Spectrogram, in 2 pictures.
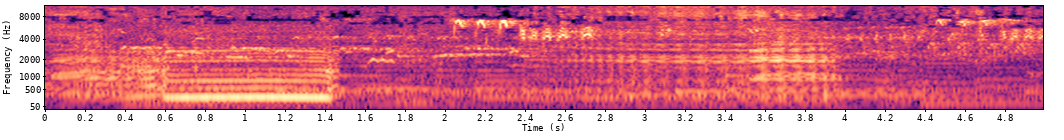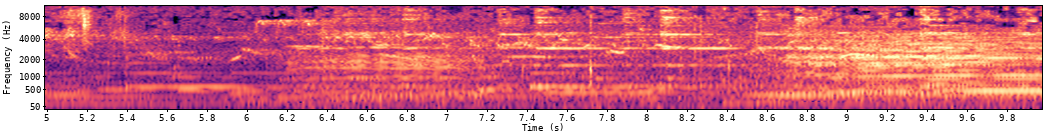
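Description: A cow gives long, loud moos with a rich harmonic tone, several in a row.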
